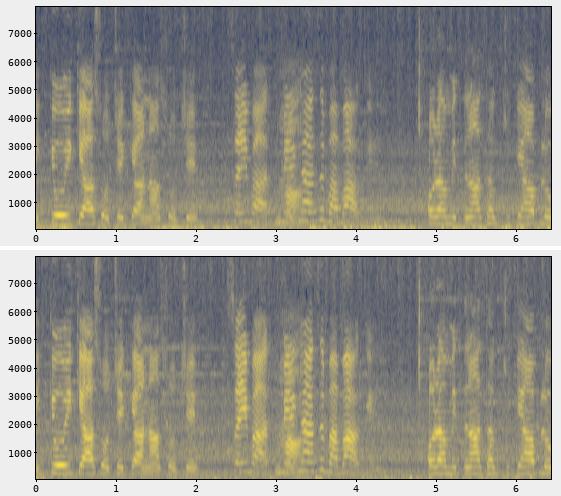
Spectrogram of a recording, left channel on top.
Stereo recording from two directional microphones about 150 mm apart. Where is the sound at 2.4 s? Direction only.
20° left (ahead or behind).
